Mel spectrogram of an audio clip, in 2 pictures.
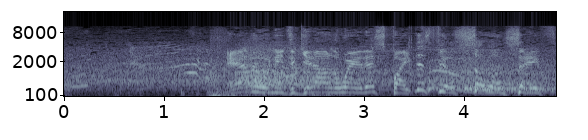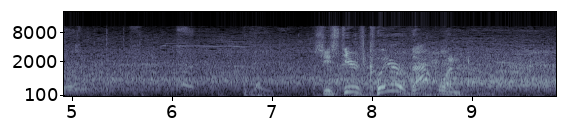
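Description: Blows land with heavy thuds.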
